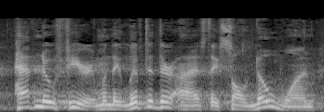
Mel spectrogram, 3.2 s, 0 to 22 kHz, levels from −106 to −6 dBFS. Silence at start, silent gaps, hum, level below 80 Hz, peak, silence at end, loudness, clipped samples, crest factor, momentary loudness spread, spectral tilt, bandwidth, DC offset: 0 s; none; none; -80 dBFS; -16 dBFS; 0 s; -33 LUFS; under 0.1%; 16 dB; 4 LU; -5.5 dB/octave; 11.5 kHz; under 0.1%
